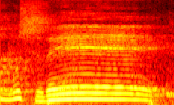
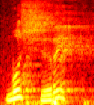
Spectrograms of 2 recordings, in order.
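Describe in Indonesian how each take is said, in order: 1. Vokal setelah r dibaca panjang. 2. Vokal setelah r dibaca pendek. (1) "لا نقول مشرك" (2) "راء عليها كسرة"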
